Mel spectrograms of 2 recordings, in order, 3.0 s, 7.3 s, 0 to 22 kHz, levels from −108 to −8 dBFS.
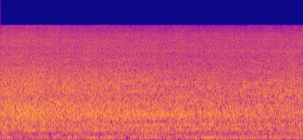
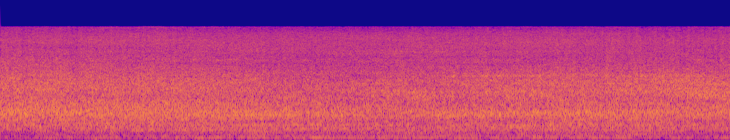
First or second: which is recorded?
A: second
